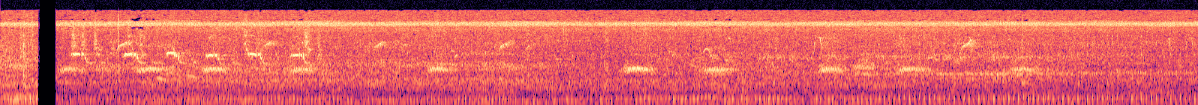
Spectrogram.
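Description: Birds calling: a quick run of short repeated calls about a second in, then scattered calls, over a faint steady low hum.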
